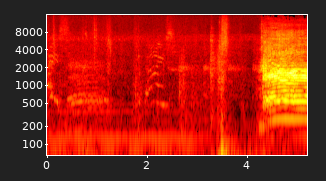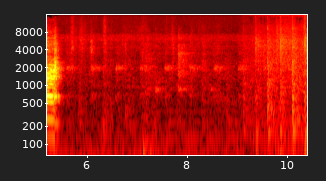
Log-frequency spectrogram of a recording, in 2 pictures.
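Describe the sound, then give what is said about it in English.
A sheep lets out one loud bleat lasting about a second, rising above the steady low hum and rhythmic beat of the milk pump and compressor and scattered clanks in an indoor milking parlor where ten sheep are lined up being milked. “Ten sheep are lined up in the parlor being milked, and the compressor makes this rhythmic beat in the background.”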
